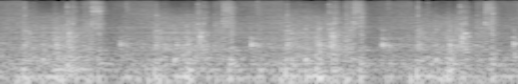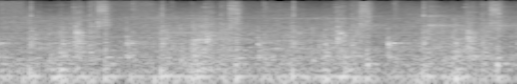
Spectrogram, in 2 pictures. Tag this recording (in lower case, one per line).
inside a large room or hall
